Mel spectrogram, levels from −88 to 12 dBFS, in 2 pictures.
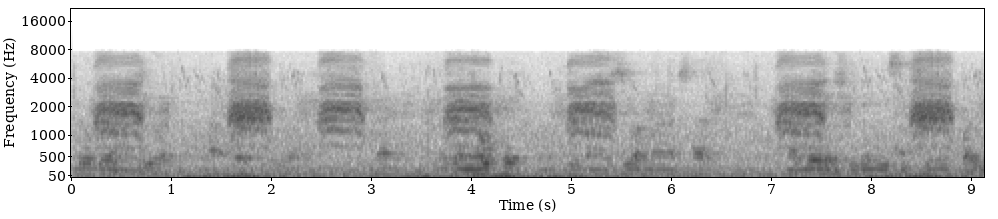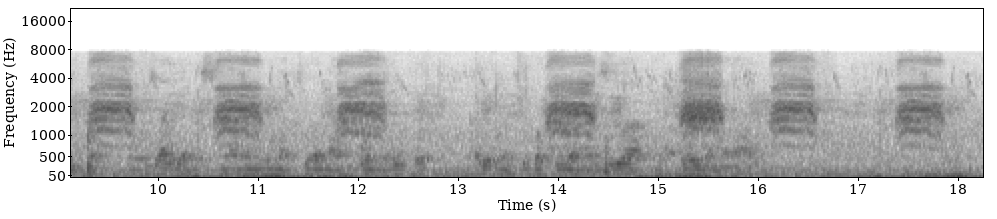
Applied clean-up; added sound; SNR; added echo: none; Crow; -5 dB; reverberation time 0.6 s.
